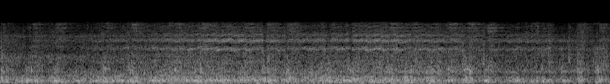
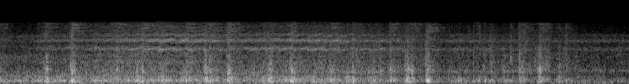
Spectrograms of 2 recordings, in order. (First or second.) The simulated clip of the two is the first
